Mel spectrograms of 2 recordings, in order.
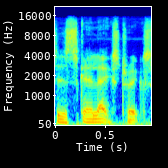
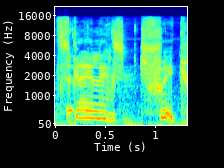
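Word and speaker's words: Scalextric: bit worried about the pronunciation of scalex is it scalex trick I think isn't it yeah and you made a common error a lot of people put X at the end it's like Cliff Richards isn't it I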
